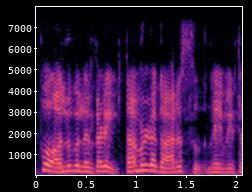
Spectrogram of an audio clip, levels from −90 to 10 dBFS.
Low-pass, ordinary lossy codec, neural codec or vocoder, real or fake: 7.2 kHz; none; vocoder, 22.05 kHz, 80 mel bands, HiFi-GAN; fake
